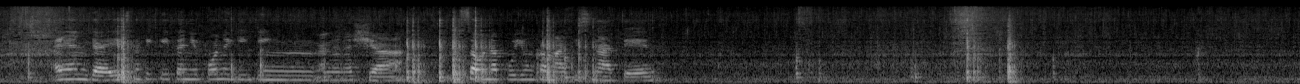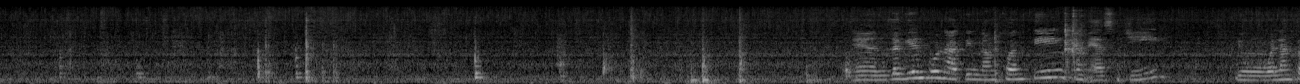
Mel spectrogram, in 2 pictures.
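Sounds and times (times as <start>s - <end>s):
wooden spoon scraping a pan: 0.0s - 1.6s, 2.2s - 6.2s, 7.9s - 11.0s, 13.3s - 20.3s
vegetables sizzling in a pan: 0.0s - 26.0s.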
